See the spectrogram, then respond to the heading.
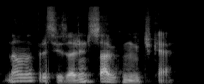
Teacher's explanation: So the way she said gente twice was heavily reduced.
